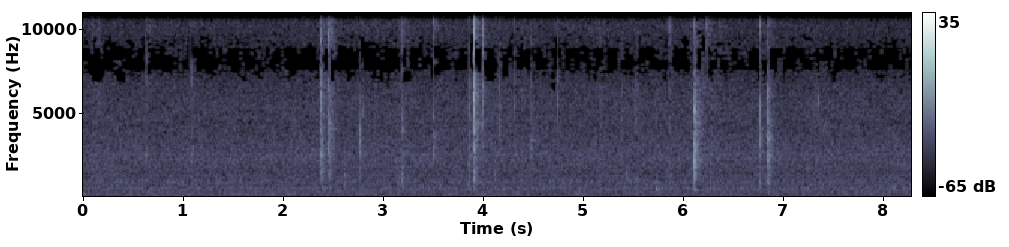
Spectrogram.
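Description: Close-miked eating sounds: quiet chewing with a handful of sharp mouth clicks, the loudest about six seconds in, over a steady low hum.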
